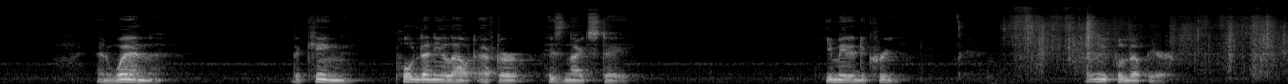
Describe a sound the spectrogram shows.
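A man speaks calmly and close to a microphone, in short phrases with pauses.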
